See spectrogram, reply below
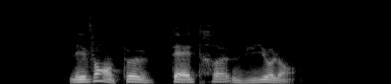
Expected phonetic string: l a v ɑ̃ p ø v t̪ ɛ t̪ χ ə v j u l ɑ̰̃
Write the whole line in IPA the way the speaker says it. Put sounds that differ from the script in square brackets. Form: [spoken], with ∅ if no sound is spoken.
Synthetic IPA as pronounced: l [e] v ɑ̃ p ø v t̪ ɛ t̪ χ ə v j [ɔ] l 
